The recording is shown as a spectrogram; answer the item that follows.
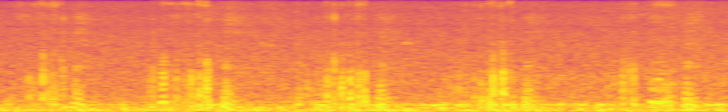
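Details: ['Pet rabbit sleeping soundly on its back indoors, snoring: soft, low, breathy bursts repeating roughly every half to three-quarters of a second, each with a faint raspy edge, over a steady low hum.']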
